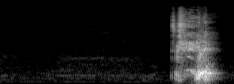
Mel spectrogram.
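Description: Near silence, then near the end one short, loud burst of a person's voice.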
